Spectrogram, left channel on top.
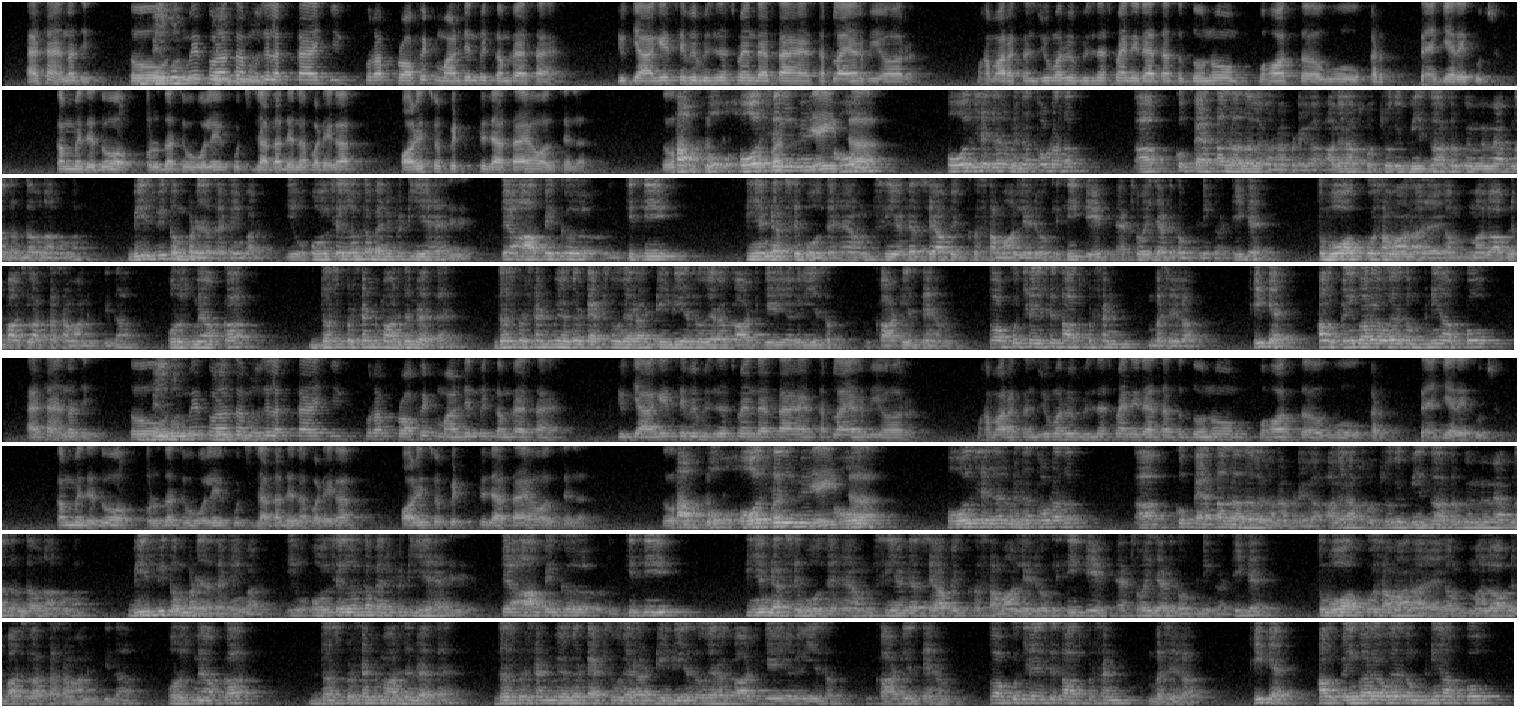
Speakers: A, on the left; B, in the centre.
A: ऐसा है ना जी तो
B: बिल्कुल
A: उसमें थोड़ा
B: बिल्कुल
A: सा मुझे
B: बिल्कुल
A: लगता है कि थोड़ा प्रॉफिट मार्जिन भी कम रहता है क्योंकि आगे से भी बिजनेसमैन रहता है सप्लायर भी और हमारा कंज्यूमर भी बिजनेसमैन ही रहता है तो दोनों बहुत अ, वो करते हैं कि अरे कुछ कम में दे दो और उधर से वो बोलेंगे कुछ ज्यादा देना पड़ेगा और इसमें पिट जाता है होलसेलर तो
B: हाँ
A: <laughs>
B: होलसेल
A: बस
B: में
A: यही था
B: होल होलसेलर में ना थोड़ा सा आपको पैसा ज्यादा लगाना पड़ेगा अगर आप सोचोगे बीस लाख रुपए में मैं अपना धंधा बना लूंगा बीस भी कम पड़ जाता है कई बार ये होलसेलर का बेनिफिट ये है
A: जी
B: कि आप एक अ, किसी सी एंड एफ से बोलते हैं हम सी एंड एफ से आप एक सामान ले रहे हो किसी एक्स वाई जेड कंपनी का ठीक है तो वो आपको सामान आ जाएगा मान लो आपने पांच लाख का सामान खरीदा और उसमें आपका दस परसेंट मार्जिन रहता है दस परसेंट में अगर टैक्स वगैरह टीडीएस वगैरह काट के अगर ये सब काट लेते हैं हम तो आपको छः से सात परसेंट बचेगा ठीक है हाँ कई बार अगर कंपनियां आपको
